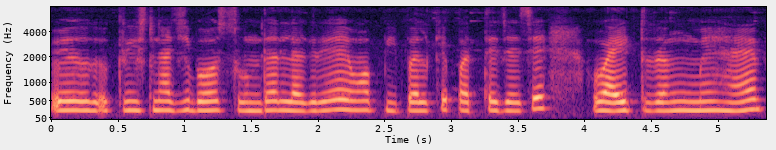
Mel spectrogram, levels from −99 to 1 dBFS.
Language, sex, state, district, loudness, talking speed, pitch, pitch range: Hindi, female, Maharashtra, Gondia, -18 LUFS, 190 wpm, 240 Hz, 230-245 Hz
